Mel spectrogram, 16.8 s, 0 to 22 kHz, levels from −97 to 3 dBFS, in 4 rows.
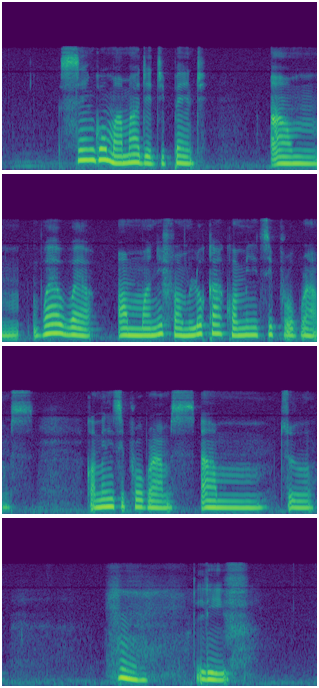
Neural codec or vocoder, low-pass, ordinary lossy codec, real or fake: none; 7.2 kHz; none; real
